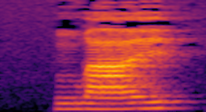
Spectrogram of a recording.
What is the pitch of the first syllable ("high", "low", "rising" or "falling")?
rising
